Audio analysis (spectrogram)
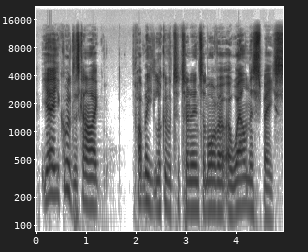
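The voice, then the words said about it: Slight accent, not Irish-sounding. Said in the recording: “you obviously have a bit of an accent. So you don't sound like you're Irish.”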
